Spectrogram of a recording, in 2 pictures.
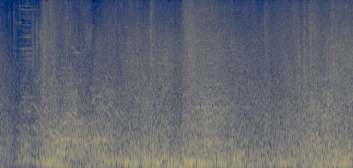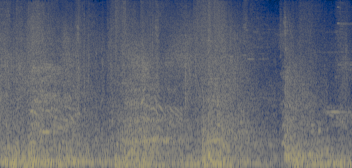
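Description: Weapon hits clash and thud repeatedly.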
